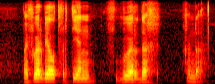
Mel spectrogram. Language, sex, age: Afrikaans, male, 22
